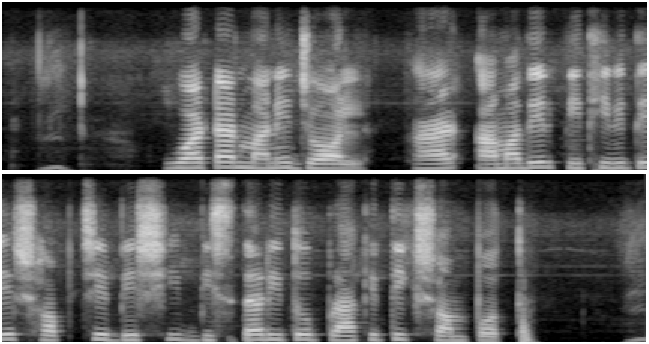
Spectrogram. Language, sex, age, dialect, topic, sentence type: Bengali, female, 46-50, Northern/Varendri, agriculture, statement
